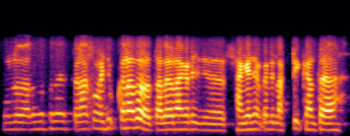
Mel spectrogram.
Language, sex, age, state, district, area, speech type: Santali, male, 18-30, West Bengal, Bankura, rural, conversation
